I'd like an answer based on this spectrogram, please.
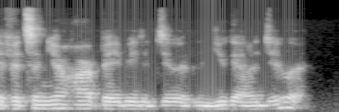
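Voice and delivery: ordinary delivery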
